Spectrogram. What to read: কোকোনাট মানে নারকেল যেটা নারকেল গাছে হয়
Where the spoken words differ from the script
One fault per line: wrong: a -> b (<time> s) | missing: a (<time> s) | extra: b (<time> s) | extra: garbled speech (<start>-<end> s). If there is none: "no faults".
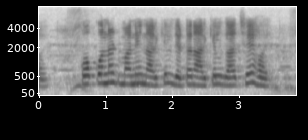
no faults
